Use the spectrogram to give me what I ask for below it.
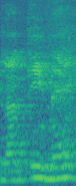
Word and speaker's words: Latinx: A or O is, and pronouncing it Latin X. And this is the thing that makes somebody like me uncomfortable. Like, well, wait a minute, that you can't pronounce that in Spanish. But I was recently at a colloquium on ecology in Buenos Aires, and in Spanish, people were saying Latinx.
